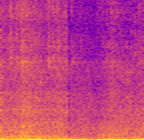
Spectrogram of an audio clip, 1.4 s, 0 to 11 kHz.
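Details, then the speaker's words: 1979 Porsche 924, cold start, new inline one-way fuel valve fitted beside the 40-year-old fuel pump: deep, uneven, lumpy idle that smooths as fuel pressure rises from a low starting pressure. "it's starting to smooth out the idle a bit once it gets up about here it gets a nice a fairly smooth idle for the cold but the way it is the uh starting pressure on it is pretty low"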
